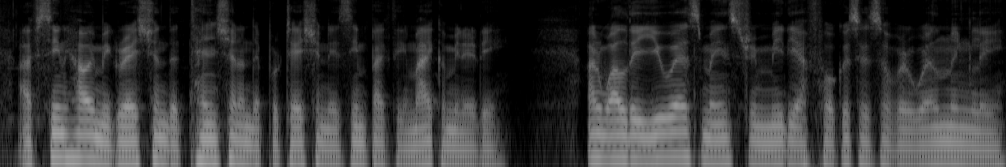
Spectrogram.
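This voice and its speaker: A man speaks with a very deep, low voice and a Spanish accent. His pace is fairly quick, and the recording is very clean with a silent background. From Ecuador. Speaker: podcast host, activist. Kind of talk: scripted narration.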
